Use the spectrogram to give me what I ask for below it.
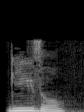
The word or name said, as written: geezil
